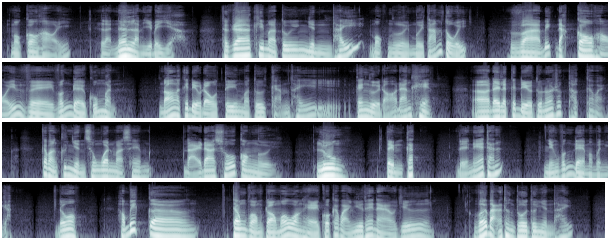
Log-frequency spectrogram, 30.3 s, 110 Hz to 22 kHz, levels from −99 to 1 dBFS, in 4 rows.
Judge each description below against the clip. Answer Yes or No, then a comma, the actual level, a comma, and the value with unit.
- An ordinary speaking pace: Yes, average, 210 wpm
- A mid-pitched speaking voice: No, low, 110 Hz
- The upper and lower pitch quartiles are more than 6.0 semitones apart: No, wide, 5.6 semitones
